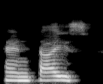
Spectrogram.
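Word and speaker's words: entice: important word for यू ई एन टी आई सी ई देखिए ई का उच्चारण ए कर रहे हैं और एन को न पढ़ रहे हैं टी आई का उच्चारण टाई करेंगे ऐसे और सीई को स पढ़ते हैं एंटाई एंटाई होता है लालच देना लुभाना यह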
